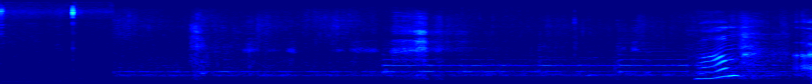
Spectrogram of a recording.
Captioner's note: sobbing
